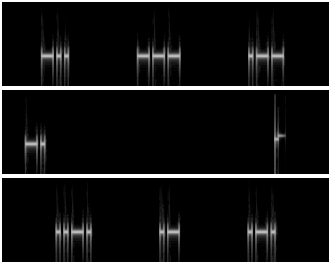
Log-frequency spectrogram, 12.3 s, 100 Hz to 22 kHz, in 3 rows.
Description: Morse code, heard as a keyed tone, about 25 wpm, spaced as for 9 wpm, 700 Hz. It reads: DOWN FAR
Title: 6x Character Spacing - Top 500 Words - 25wpm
